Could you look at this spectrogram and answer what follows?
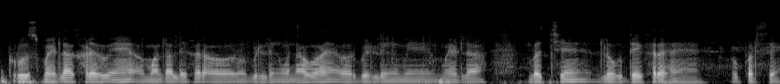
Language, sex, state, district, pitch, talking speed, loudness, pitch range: Hindi, male, Chhattisgarh, Balrampur, 100 Hz, 170 wpm, -26 LUFS, 100-105 Hz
